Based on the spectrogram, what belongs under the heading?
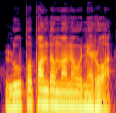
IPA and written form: lu.pɒ.pa.ndo.ma.nau.ne.ro.ɒ (Lupâpadomanaunetoâ)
